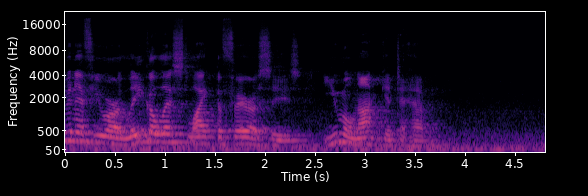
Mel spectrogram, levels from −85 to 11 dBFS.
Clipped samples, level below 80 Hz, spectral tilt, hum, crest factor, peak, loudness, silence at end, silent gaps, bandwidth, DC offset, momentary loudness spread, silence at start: under 0.1%; -52 dBFS; -5.5 dB/octave; none; 18 dB; -18 dBFS; -37 LUFS; 0 s; none; 19 kHz; under 0.1%; 19 LU; 0 s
